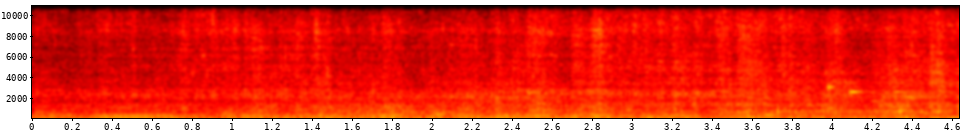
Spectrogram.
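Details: A steady engine-like rumble with broad hissing noise and a low droning hum runs throughout, with faint speech-like sounds and no animal calls heard at a Karapan Sapi bull-racing practice ground in Asemanis, Pamekasan, Madura.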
